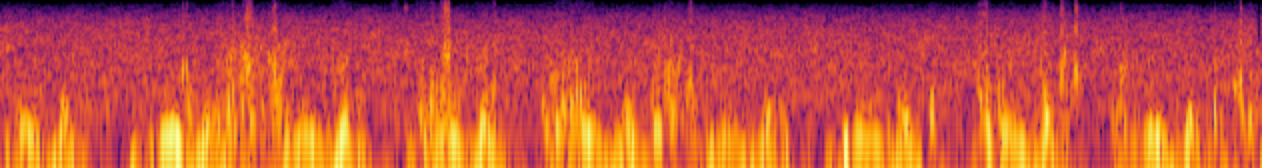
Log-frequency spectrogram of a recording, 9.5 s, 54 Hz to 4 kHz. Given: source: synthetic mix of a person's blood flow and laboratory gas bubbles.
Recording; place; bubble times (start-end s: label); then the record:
Doppler ultrasound of blood flow; precordium
1.33-1.48 s: bubbles
1.59-2.23 s: bubbles
2.49-2.65 s: bubbles
2.92-2.99 s: bubbles
3.02-3.06 s: bubbles
3.10-3.54 s: bubbles
3.56-3.74 s: bubbles
4.04-4.46 s: bubbles
4.87-5.31 s: bubbles
6.71-6.80 s: bubbles
6.95-7.04 s: bubbles
7.30-7.62 s: bubbles
7.79-7.91 s: bubbles
7.93-8.11 s: bubbles
8.31-8.47 s: bubbles
9.07-9.47 s: bubbles
From the record:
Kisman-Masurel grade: 232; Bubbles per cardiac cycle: several, 3 to 8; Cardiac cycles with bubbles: 50 to 99%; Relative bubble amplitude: moderate (0.250 to 0.450); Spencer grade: 3 (all of the cardiac periods contain showers or single bubble signals, but not dominating or overriding the cardiac motion signals); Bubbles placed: anywhere in the cardiac cycle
